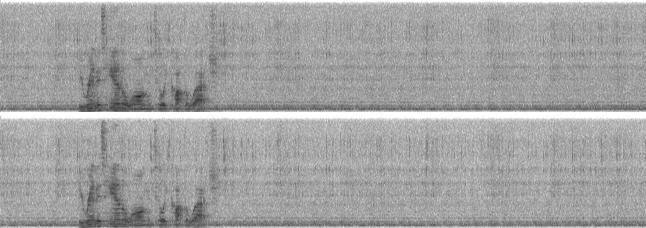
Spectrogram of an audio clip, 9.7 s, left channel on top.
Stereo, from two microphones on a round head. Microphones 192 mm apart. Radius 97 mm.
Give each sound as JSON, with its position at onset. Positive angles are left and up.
{"t": 1.2, "sound": "a man speaking", "side_deg": -25, "distance_m": 3.0}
